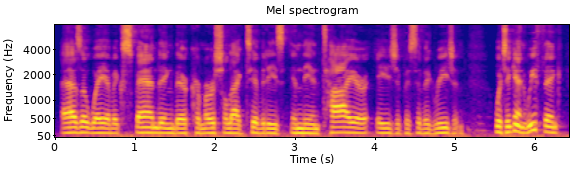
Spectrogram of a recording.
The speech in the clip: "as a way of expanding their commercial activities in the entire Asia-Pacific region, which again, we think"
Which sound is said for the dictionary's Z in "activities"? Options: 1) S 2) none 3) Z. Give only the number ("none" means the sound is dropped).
3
